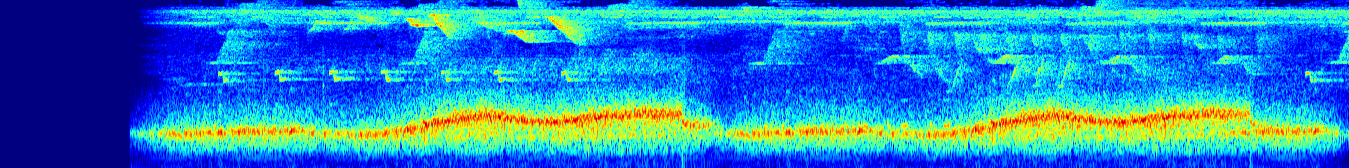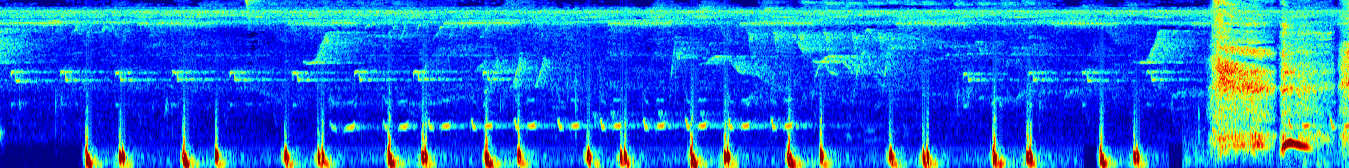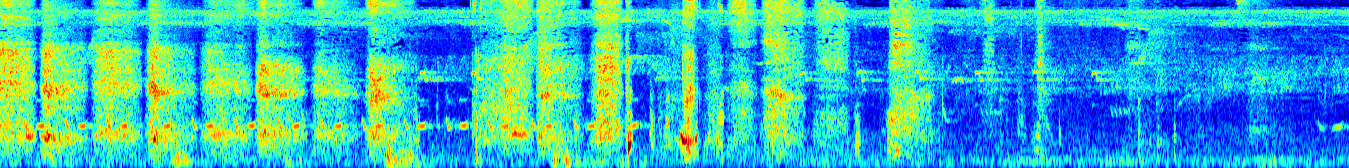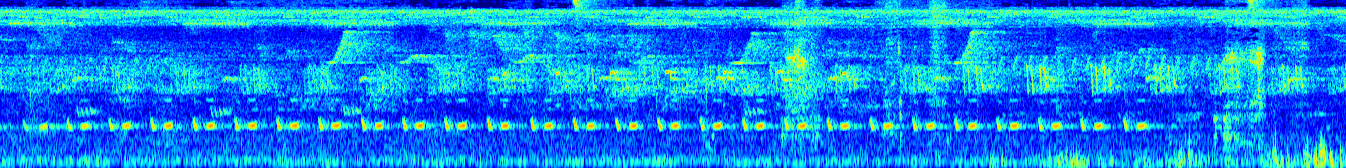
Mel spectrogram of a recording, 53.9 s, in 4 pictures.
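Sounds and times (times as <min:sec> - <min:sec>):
crickets chirping: 0:01.3 - 0:53.9
heartbeat thumps: 0:14.3 - 0:25.0, 0:32.4 - 0:33.4.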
